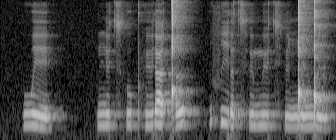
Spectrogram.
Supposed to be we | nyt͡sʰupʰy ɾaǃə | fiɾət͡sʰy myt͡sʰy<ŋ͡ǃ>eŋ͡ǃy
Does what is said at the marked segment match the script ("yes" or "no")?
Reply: yes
